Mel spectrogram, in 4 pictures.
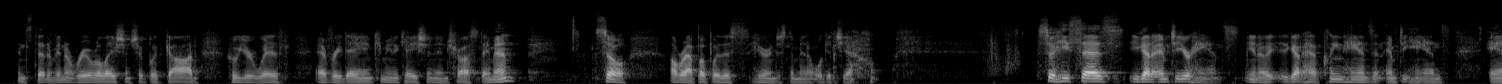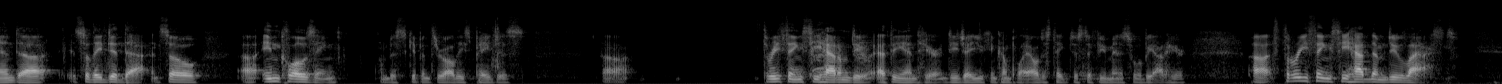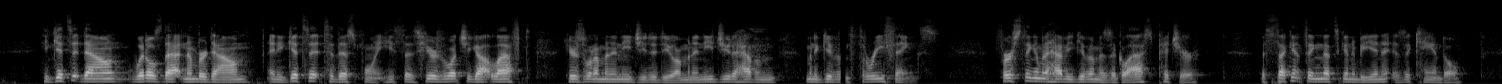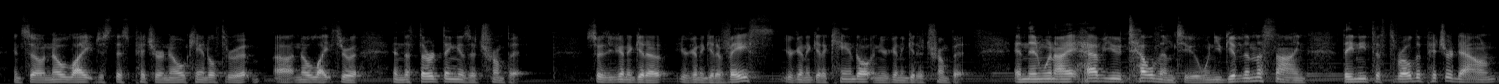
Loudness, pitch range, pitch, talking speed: -31 LUFS, 105-130 Hz, 115 Hz, 250 wpm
